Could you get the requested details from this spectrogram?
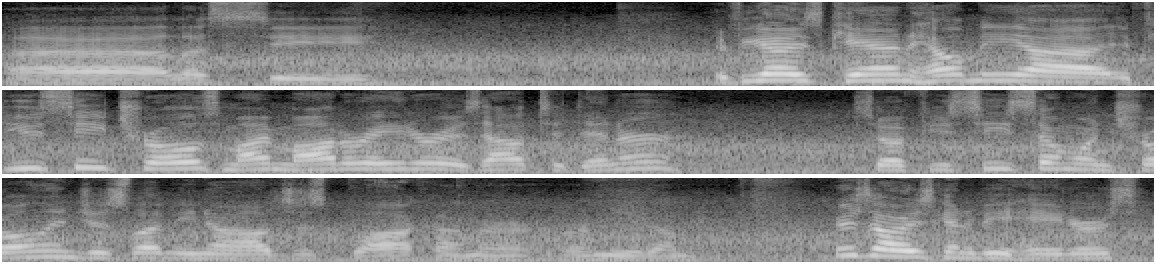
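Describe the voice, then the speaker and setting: This livestream host is a man with a voice that sits high for a man, speaking at a moderate pace as he carries his gear around a truck stop parking lot. He chats upbeat and directly with his viewers on a casual stream. Recorded on a handheld phone, his audio has loud vehicle and street noise from the open lot running beneath it.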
